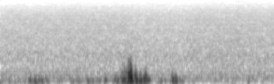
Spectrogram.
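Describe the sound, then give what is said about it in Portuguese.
Wind blowing in an open outdoor place in the sun, a soft steady rush with faint rustling of trees, swelling into one brief louder gust around the middle before settling back down. No voices. “Nós estamos num local aberto, no meio do vento, do sol, junto com alguns cachorros, barulho das árvores.”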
